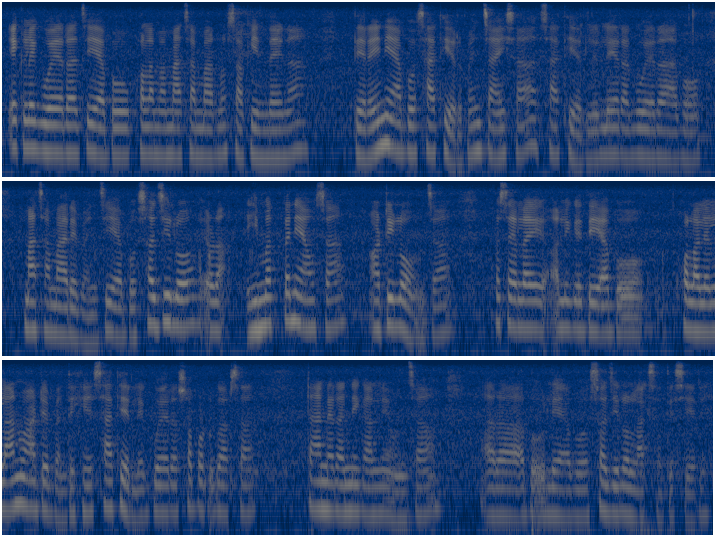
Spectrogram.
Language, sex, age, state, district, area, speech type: Nepali, female, 45-60, West Bengal, Alipurduar, urban, spontaneous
